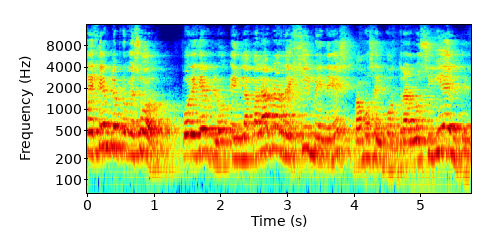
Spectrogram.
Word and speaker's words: regímenes: ¿Dónde está la mayor fuerza de voz? Está en la sílaba ji, ¿no es cierto? Regímenes, por eso es una palabra esdrújula, ¿no?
